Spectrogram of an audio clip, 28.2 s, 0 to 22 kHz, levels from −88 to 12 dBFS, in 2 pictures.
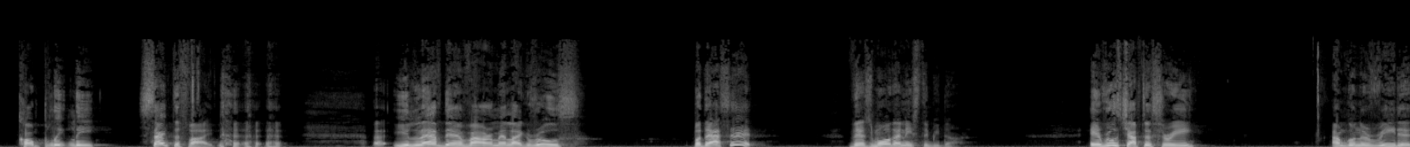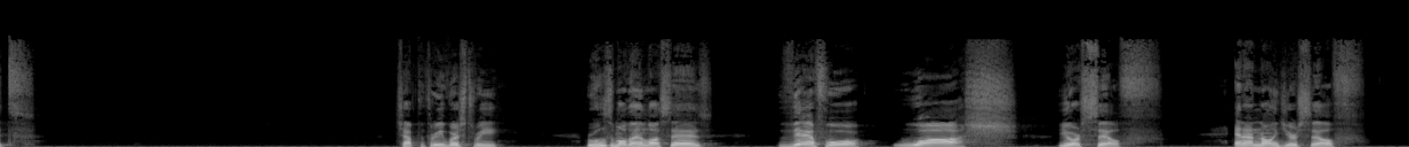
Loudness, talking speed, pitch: -21 LUFS, 90 wpm, 135 Hz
